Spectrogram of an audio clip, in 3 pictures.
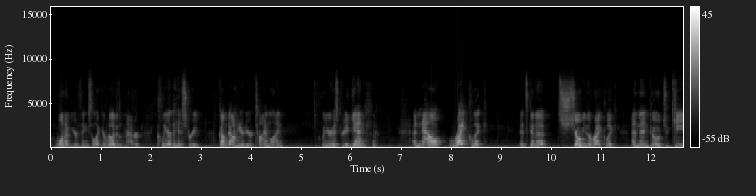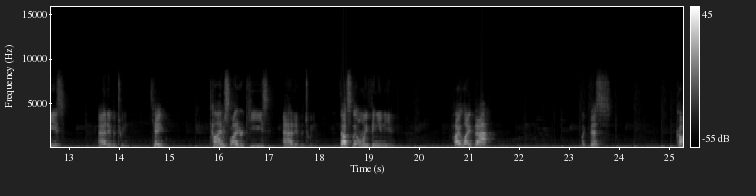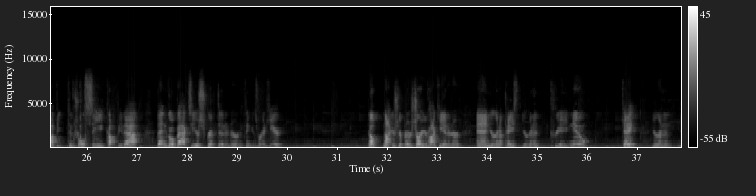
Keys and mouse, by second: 0.9 click, 2.1 click, 4.1 click, 6.5 click, 8.3 right click, 19.7-21.5 drag, 22.4 click, 23.1-24.6 drag, 25.7 ctrl+c, 26.6 click, 28.9 click, 37.1 click.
